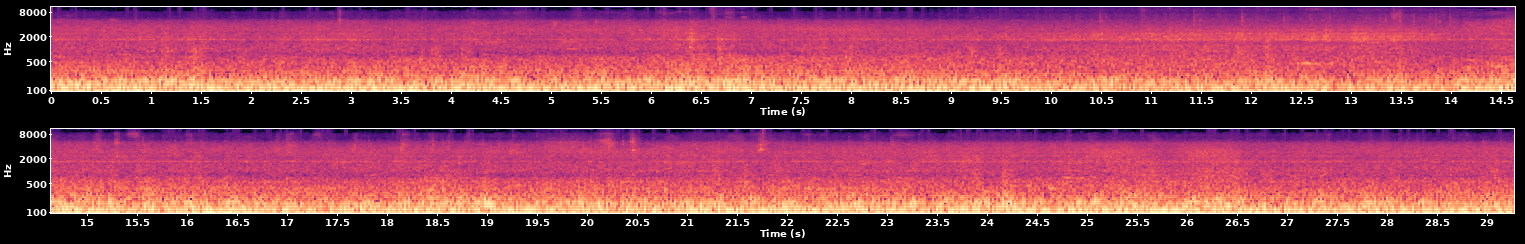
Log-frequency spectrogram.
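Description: Steady low rumble of a CP Intercidades Corail passenger coach running at speed, heard from inside the coach: the wheels rolling on the rails, with no pauses.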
